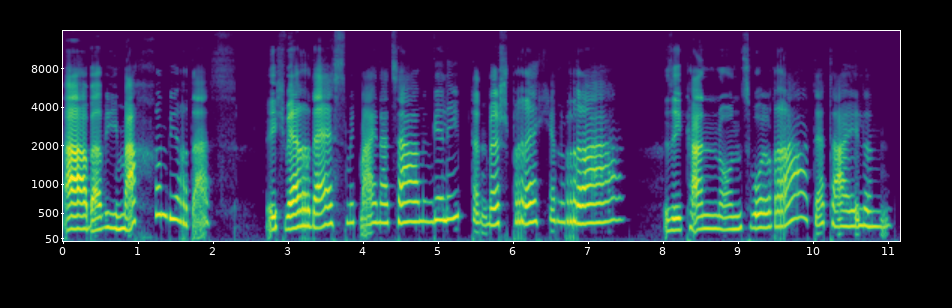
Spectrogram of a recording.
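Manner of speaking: high, slow crow voice with loud caws; raspy cawing crow. Acted. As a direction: croak it proudly like a talking crow. Crow speaks in the tale.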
